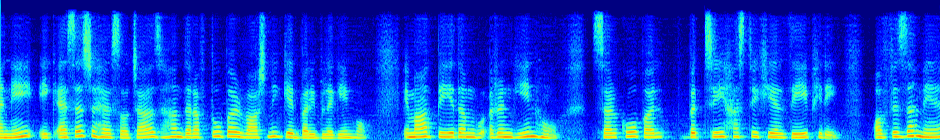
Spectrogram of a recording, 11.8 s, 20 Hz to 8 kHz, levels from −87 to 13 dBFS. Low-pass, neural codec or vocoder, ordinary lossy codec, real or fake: 7.2 kHz; codec, 16 kHz, 0.2 kbps, FocalCodec; AAC, 48 kbps; fake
